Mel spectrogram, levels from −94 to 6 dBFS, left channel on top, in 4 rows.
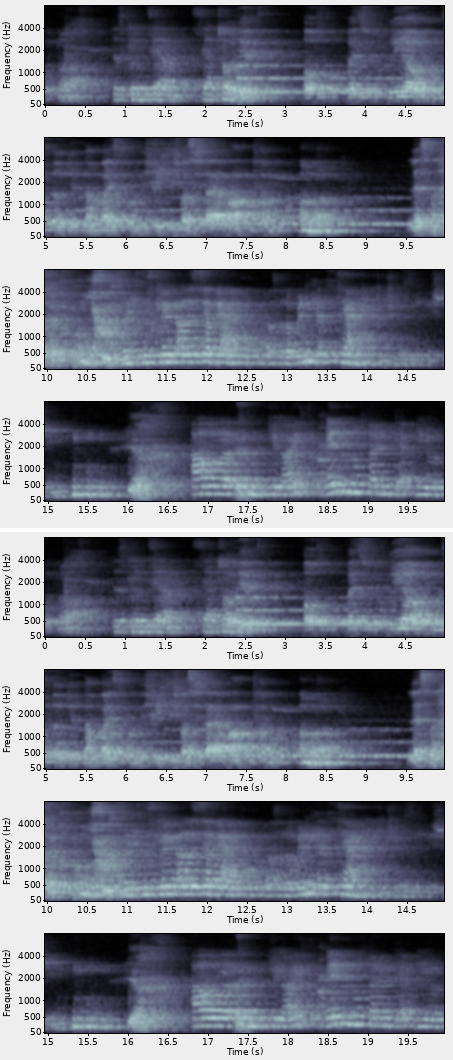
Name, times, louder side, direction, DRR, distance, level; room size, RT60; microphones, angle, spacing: voice 1, 0.2-0.6 0.9-1.6 2.0-2.5 8.2-8.6 10.4-15.7 16.8-19.9, equal, 25° left, -5 dB, 0.4 m, -21 dB
sound 1, 2.4-14.9, right 2 dB, 70° right, 0.8 m, -30 dB
voice 2, 3.8-7.9 8.2-8.5 9.5-10.4 10.7-10.8 16.0-16.5 17.3-17.4, equal, 45° right, -9 dB, 1.2 m, -21 dB
3.7 x 2.1 x 3.1 m, 1.5 s
head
